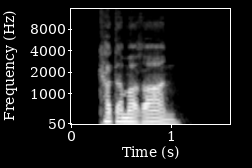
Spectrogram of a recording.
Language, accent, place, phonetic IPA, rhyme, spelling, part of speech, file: German, Germany, Berlin, [ˌkatamaˈʁaːn], -aːn, Katamaran, noun, De-Katamaran.ogg
- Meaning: catamaran (twin-hulled yacht)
